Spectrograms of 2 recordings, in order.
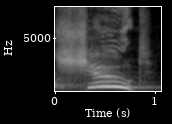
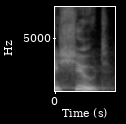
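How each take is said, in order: First: High, loud drawn-out yell. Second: Said in the usual way. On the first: Retold or imitated. Driver slamming on the brakes, panicked high yell. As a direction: cry it out as you hit the brakes. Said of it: "I yelled". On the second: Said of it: "Only I didn't say".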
